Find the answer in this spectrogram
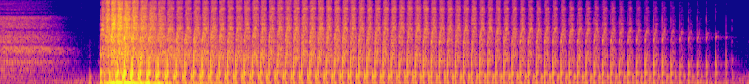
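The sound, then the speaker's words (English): A breathy, unvoiced lip trill done as a breath exercise: air blown through loosely flapping lips makes a rapid, buzzing flutter that starts abruptly and holds steady for about three seconds before fading out, fairly loud. “So, a lip trill without sound is this.”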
